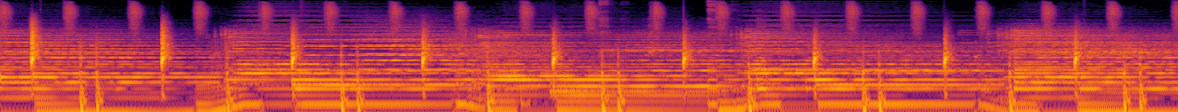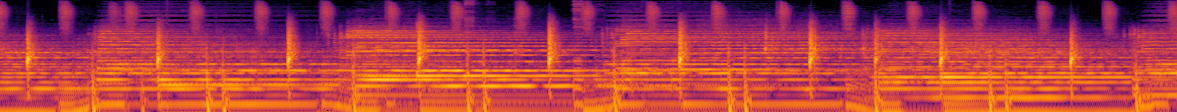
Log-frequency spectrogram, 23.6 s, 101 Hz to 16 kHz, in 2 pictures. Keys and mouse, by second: 0.0 alt+click, 0.1 alt+x, 0.3 click, 0.5 alt+click, 0.7 r, 1.0 click, 2.1 click, 2.1 w, 2.6 4, 2.9 alt+click, 3.1 alt+click, 3.3 alt+middle click, 3.6 alt+x, 3.8-4.2 drag, 4.3 middle click, 4.5-4.9 drag, 5.2 alt+middle click, 5.3 alt+click, 5.8 alt+middle click, 6.1 alt+click, 6.3 click, 9.6-11.1 shift+drag, 12.0 alt+click, 12.4 click, 13.1 shift+click, 15.6 alt+click, 17.5 click, 19.2 click, 19.8 alt+click.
